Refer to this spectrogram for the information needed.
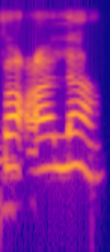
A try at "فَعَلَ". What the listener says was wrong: ఆ దగ్గర ఆగుతున్నారు కదా, అలా ఆగకుండా కంటిన్యూగా ఉండాలి. ఫాలా.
